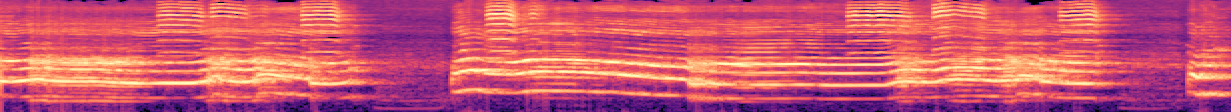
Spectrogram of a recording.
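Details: Red and white setter dog singing along with his squeaking football: wavering, sustained howls in several phrases, interleaved with quick bright toy squeaks and short pauses.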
